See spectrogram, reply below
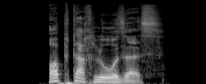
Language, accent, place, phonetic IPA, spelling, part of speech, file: German, Germany, Berlin, [ˈɔpdaxˌloːzəs], obdachloses, adjective, De-obdachloses.ogg
- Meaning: strong/mixed nominative/accusative neuter singular of obdachlos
